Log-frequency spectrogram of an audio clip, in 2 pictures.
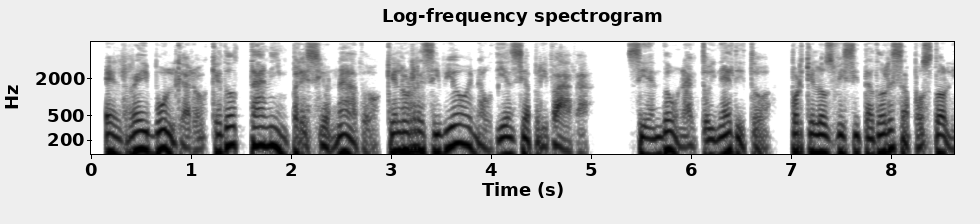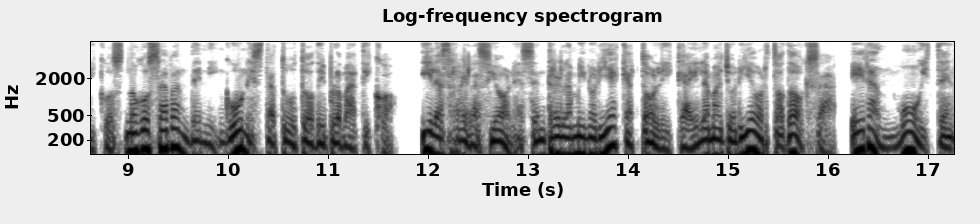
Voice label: locutor espanol neutro latin american voiceover; locutor latino

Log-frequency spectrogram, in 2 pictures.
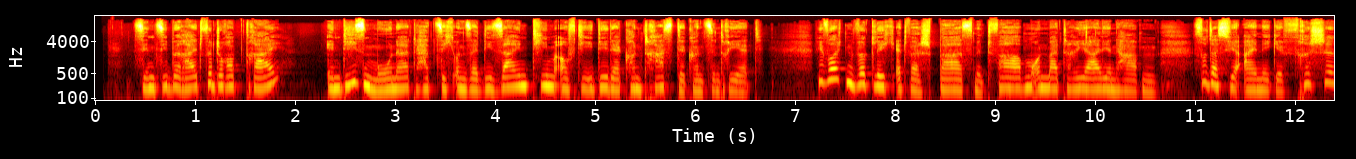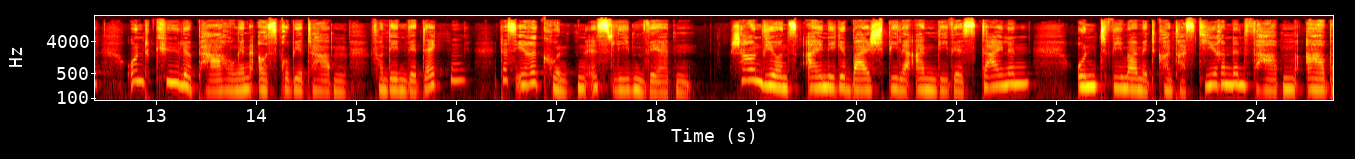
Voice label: german female voiceover locutora alemana

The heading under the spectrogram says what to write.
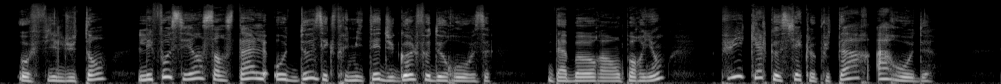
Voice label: french voiceover locutora francesa; locutores franceses

